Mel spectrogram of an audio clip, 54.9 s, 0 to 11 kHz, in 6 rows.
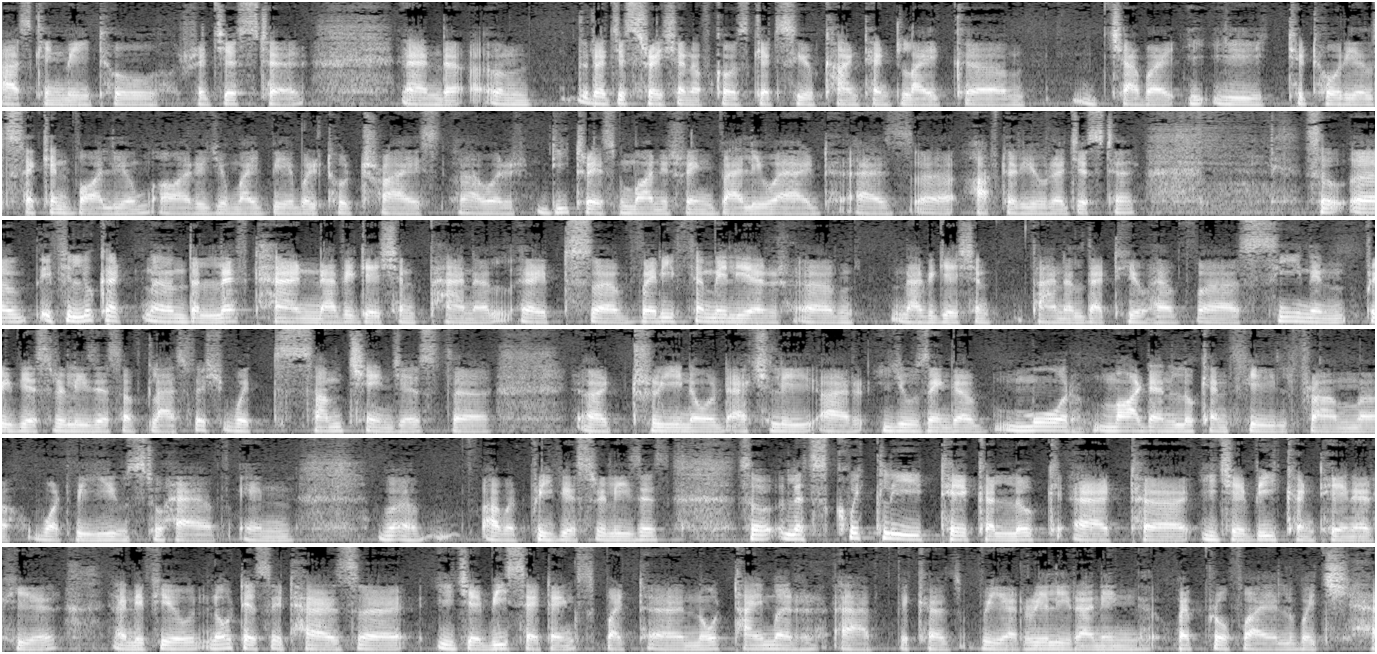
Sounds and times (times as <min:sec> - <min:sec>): Speech: 0:00.0 - 0:16.8, 0:17.8 - 0:54.9.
